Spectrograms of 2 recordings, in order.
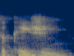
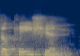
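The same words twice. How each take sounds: First: The middle consonant is a voiced buzzing zh. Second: The middle consonant is a voiceless hissing sh. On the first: The speaker calls it right. "it's occasion" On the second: The speaker calls it wrong. "It is not occasion"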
